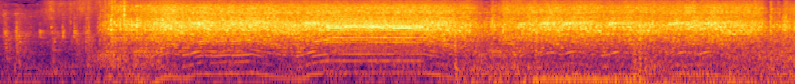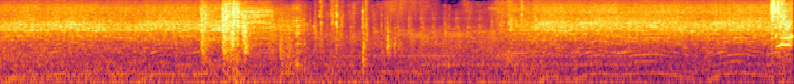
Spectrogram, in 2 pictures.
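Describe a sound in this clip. A chainsaw engine revs up and down.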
